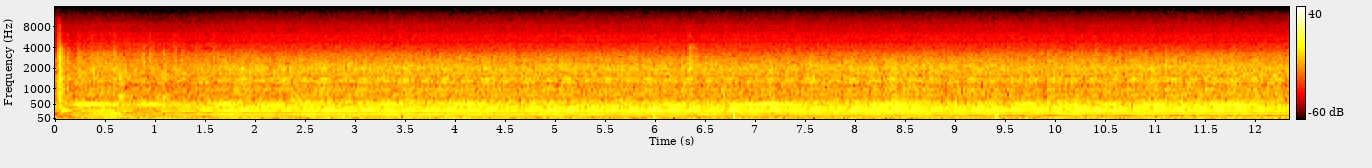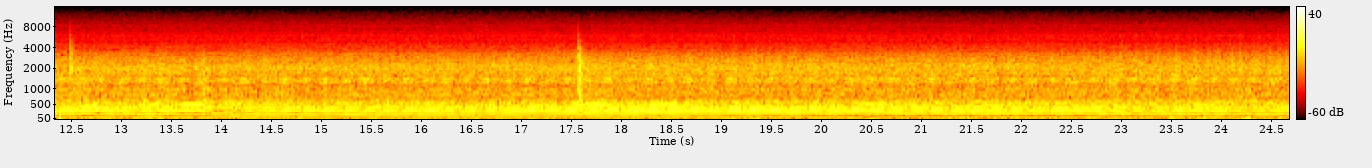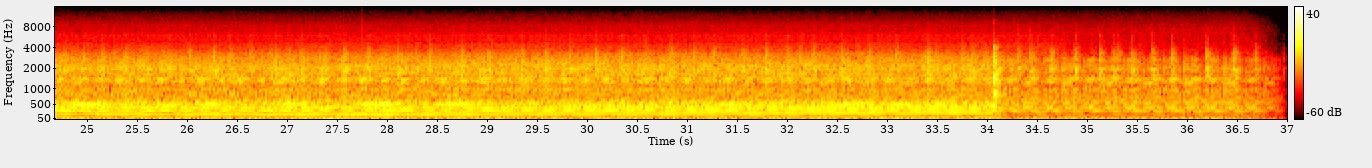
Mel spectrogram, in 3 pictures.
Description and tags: Contact mic recording
Field, contact, mic, recording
